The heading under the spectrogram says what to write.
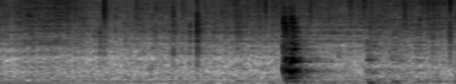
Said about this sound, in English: I'm going to flip the omelet.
